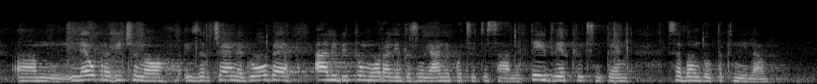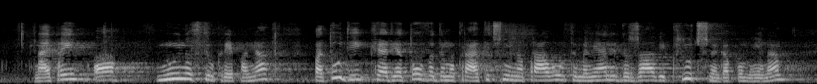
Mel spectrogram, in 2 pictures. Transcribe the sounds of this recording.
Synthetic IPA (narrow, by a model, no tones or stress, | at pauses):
nɛupɾaʋit͡ʃɛnɔizɾɛt͡ʃɛːnɛɡloːbɛalibit̪oːmoːɾalid̪əɾʒawljaːnipɔt͡ʃeːt̪isaːmit̪eɣd̪ʋexklʲjuːt͡ʃnit̪em | sɛbomd̪ɔt̪aknila | najpɾɛjɔnujnɔst̪iukɾeːpanja | pat̪ud̪ikʰɛɾjɛt̪oːʋəd̪ɛmɔkɾaːt̪it͡ʃninapɾaːʋiːt̪ɛmɛljɛːnid̪əɾʒaːʋikljut͡ʃnɛɡapɔmeːna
